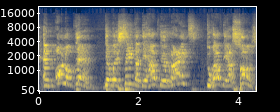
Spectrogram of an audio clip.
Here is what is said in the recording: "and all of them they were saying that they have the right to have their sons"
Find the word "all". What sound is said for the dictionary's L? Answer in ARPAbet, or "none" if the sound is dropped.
L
